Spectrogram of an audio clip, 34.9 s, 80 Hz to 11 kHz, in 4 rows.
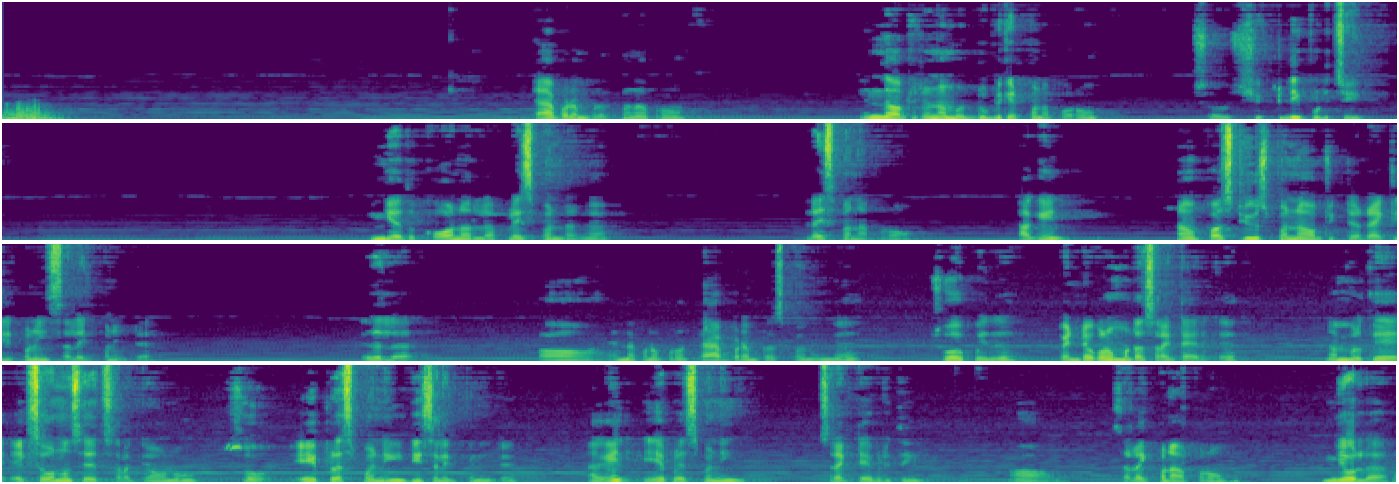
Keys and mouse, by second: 4.5-7.1 middle drag, 7.9 shift+d, 17.4-19.2 middle drag, 21.8 Tab, 22.6-24.7 middle drag, 25.9-27.0 middle drag, 28.2 a, 30.3 a, 34.1-34.8 middle drag.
